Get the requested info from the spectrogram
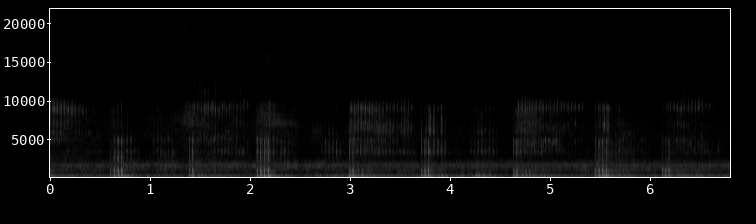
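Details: Male Persian cat sleeping deeply while gently petted, giving a steady low rumbling snore, with soft brushing rustles from the petting hand recurring roughly every three-quarters of a second.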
